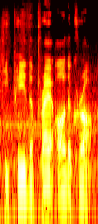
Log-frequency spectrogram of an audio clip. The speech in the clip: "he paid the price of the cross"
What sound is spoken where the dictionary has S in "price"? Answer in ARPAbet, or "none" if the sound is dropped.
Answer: none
